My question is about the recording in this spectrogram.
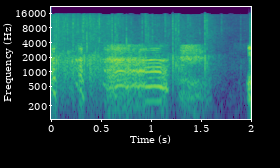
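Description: Applause with a voice over it, fading out about a second and a half in.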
